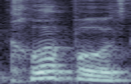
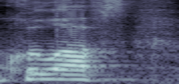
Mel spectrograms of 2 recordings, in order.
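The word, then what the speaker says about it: Qli: later on with the clios come out which is another Arch type I used to call them kofs but they are actually pronounced clios uh but anyways before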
